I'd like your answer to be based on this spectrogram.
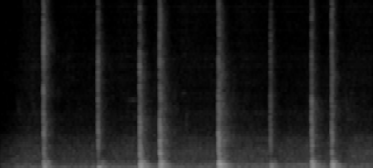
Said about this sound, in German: Weihnachtslieder auf Fleisch geklopft. Das, das ist so eine alte Tradition bei uns.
